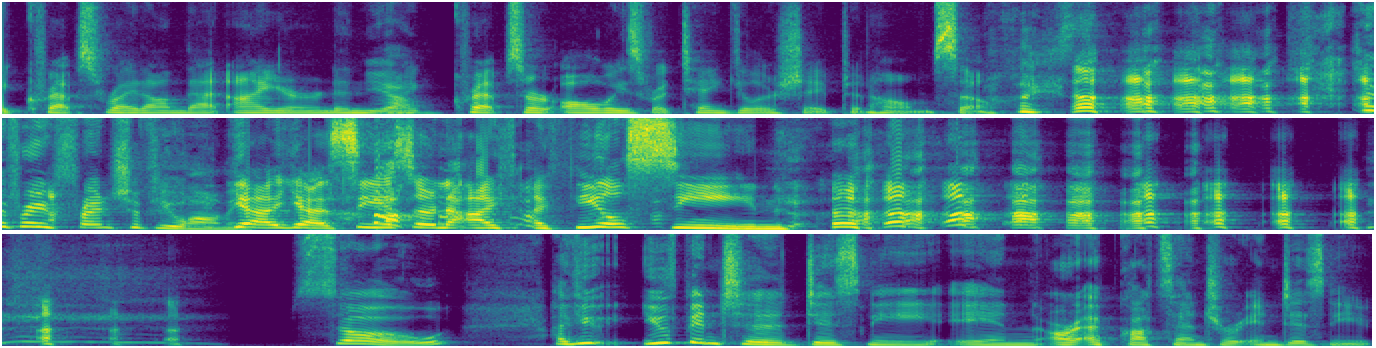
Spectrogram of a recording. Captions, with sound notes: crepes right on that iron and my crepes are always rectangular shaped at home. (laughing) So very French if you want me. Yeah, yeah, see, so I feel seen. (laughing) So you've been to Disney in our Epcot Center in Disney,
